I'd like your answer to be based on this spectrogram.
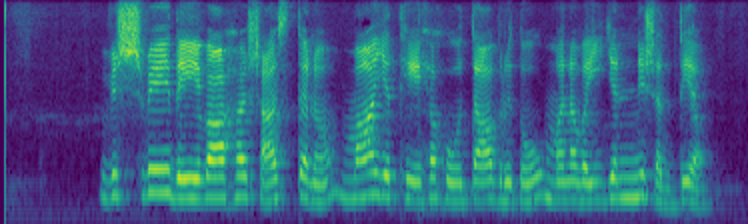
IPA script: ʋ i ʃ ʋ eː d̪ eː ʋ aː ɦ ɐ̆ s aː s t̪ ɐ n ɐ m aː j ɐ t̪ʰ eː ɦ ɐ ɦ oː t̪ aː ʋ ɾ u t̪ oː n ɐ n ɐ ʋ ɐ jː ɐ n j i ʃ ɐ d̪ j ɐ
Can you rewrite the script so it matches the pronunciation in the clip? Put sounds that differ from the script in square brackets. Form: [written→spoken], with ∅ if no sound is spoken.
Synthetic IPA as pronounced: ʋ i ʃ ʋ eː d̪ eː ʋ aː ɦ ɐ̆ [s→ʃ] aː s t̪ ɐ n ɐ m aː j ɐ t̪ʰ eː ɦ ɐ ɦ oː t̪ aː ʋ ɾ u t̪ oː [n→m] ɐ n ɐ ʋ ɐ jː ɐ n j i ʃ ɐ d̪ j ɐ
